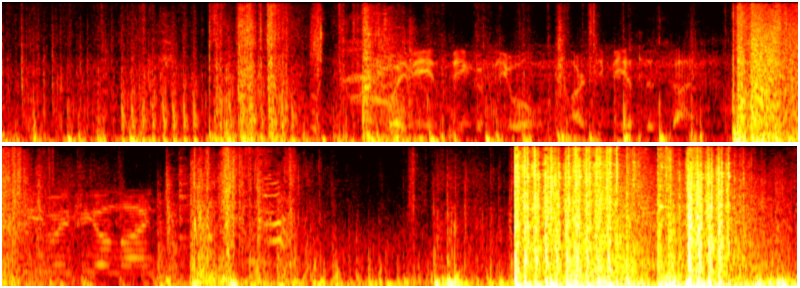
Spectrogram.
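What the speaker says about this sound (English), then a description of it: "I just got pounded by a fucking shotgun again." Shotgun blasts boom in a first-person shooter match, several sharp, loud reports scattered among other gunfire and clatter, growing denser and louder toward the end, with a player talking over it.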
